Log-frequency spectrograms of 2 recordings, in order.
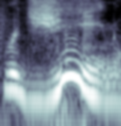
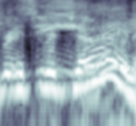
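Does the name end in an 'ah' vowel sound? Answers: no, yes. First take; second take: no; yes. First: The name ends without a final 'ah' vowel. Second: The name ends with a final 'ah' vowel. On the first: The speaker calls it wrong. "It's not Regine" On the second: The speaker calls it right. "it rhymes with vagina"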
